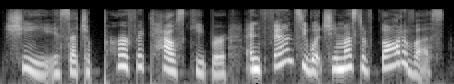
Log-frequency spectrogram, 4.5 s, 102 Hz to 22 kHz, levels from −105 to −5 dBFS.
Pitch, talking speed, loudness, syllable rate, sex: 270 Hz, 200 wpm, -19 LUFS, 4.9 syllables/s, female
